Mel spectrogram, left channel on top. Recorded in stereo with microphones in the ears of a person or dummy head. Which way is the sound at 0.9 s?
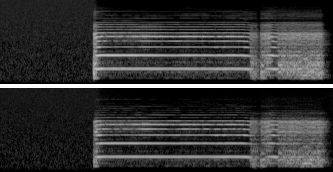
50° left (ahead or behind).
